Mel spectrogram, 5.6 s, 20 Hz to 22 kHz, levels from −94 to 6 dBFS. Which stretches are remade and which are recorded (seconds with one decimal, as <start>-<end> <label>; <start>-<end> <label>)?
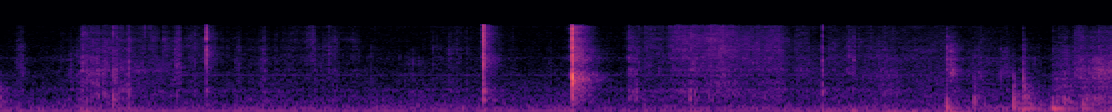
0.0-1.5 recorded; 1.5-4.9 remade; 4.9-5.6 recorded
